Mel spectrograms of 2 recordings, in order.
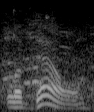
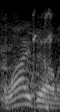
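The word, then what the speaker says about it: Ledell: this season was called Liddell Eccles, and he has changed the pronunciation of his name, similar to your situation, changing from Andresi to Andre. It is now Lydell, as in Lydell Mitchell.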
